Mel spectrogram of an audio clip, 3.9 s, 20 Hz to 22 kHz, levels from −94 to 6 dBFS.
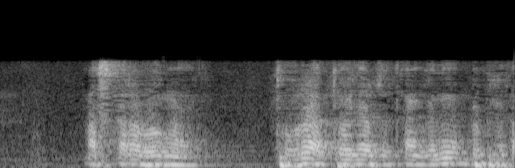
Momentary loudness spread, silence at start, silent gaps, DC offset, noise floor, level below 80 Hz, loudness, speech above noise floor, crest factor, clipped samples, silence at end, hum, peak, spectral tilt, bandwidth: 8 LU; 0.65 s; none; under 0.1%; -46 dBFS; -32 dBFS; -17 LUFS; 30 dB; 14 dB; under 0.1%; 0 s; none; -4 dBFS; -5.5 dB/octave; 5.2 kHz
